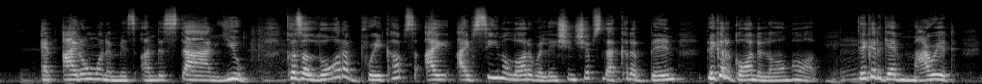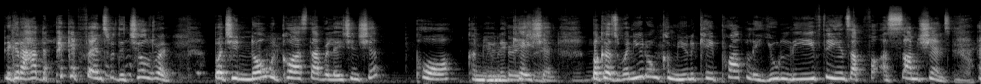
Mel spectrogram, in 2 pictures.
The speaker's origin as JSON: {"language": "English", "region": "Grand Bahama", "country": "Bahamas", "tie": "born or raised there", "said": "I remember my pastor, the church that I grew up with in Grand Bahama, St. John's Jubilee Cathedral."}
